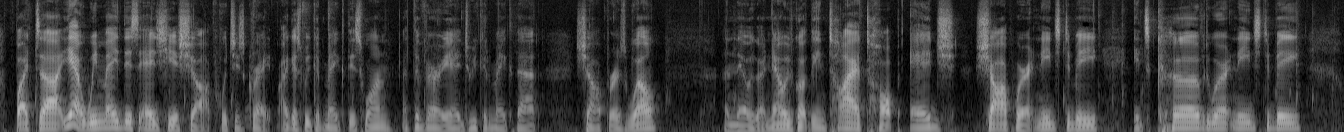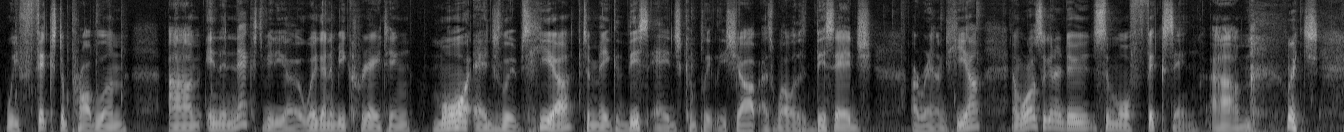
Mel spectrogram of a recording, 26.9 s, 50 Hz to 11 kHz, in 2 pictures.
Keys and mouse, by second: 0.3 middle click, 1.0-2.0 right drag, 4.1 ctrl+r, 6.1 Tab, 11.0 Tab, 11.8-12.8 right drag, 12.8 Tab, 13.4 Tab, 14.5 a, 19.1 Tab, 20.2 Tab, 23.4 a, 25.1 middle click.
